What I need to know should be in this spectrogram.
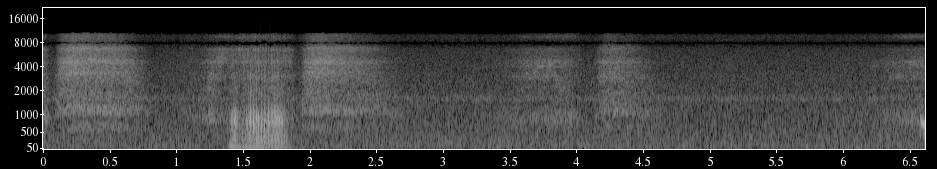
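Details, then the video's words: Pug asleep, snoring: breathy, hissing snores, one louder snorting rasp in the middle, then softer wheezy breaths fading in and out over steady room hiss. "Snoring Pug"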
